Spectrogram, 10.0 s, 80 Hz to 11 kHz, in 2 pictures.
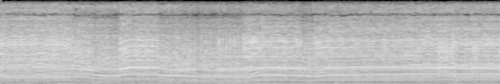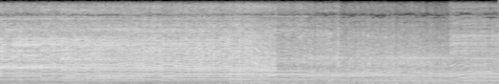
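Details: Rovan Baja 5B RC two-stroke, fresh fuel, carburettor needles reset to factory (high and low, 1 1/4 and 1 1/2) after earlier no-start, rested an hour: crisp buzz revs up and settles cleanly repeatedly, no misfires; running well.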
